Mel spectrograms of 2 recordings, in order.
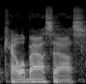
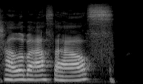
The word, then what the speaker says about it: Calabasas: Say it right. Calabasas. – Calabasas.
